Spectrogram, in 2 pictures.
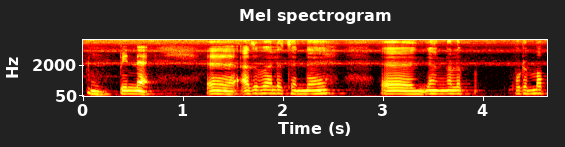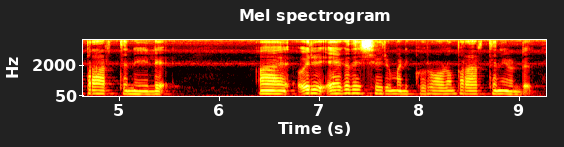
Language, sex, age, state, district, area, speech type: Malayalam, female, 60+, Kerala, Kollam, rural, spontaneous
